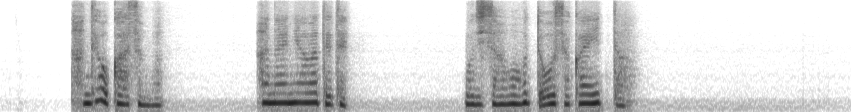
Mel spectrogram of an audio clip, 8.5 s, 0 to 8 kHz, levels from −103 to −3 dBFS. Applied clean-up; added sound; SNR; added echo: neural mask model RNNoise.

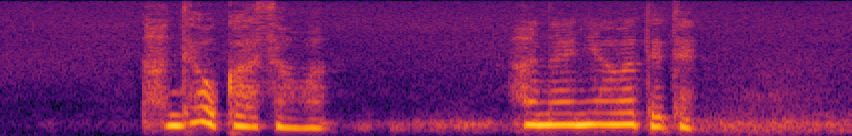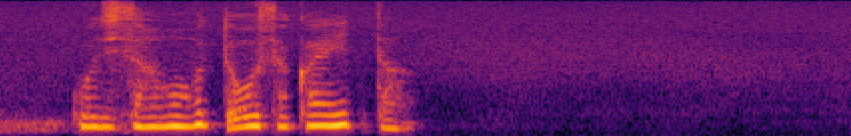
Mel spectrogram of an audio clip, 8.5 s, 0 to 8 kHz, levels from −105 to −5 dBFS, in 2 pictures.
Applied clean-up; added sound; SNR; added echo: neural mask model Resemble Enhance denoiser.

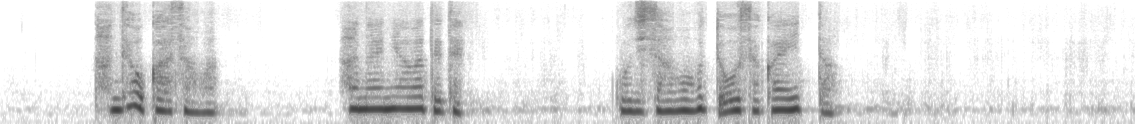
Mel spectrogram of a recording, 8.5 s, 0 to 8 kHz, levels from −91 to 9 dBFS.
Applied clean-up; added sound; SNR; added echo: neural separator model SepFormer DNS4.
